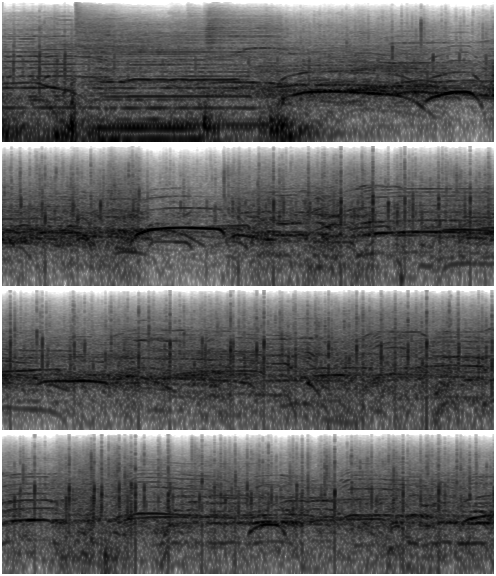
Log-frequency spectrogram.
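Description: A brass and saxophone band plays lively music loudly outdoors.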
